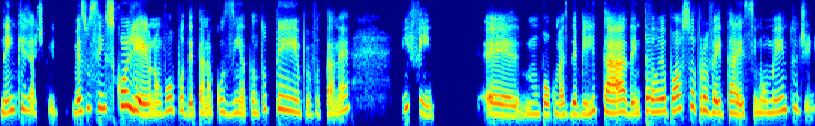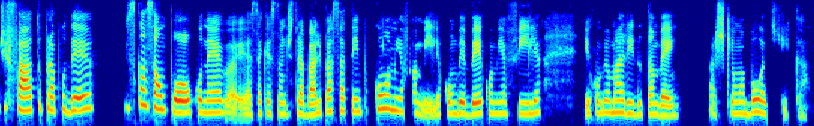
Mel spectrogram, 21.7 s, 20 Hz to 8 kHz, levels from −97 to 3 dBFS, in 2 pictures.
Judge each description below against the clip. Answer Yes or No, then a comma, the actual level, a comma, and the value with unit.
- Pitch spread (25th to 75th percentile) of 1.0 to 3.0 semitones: No, average, 4.2 semitones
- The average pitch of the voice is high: Yes, high, 245 Hz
